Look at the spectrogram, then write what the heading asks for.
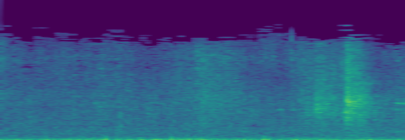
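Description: Coal train hopper cars rolling slowly around a curve, a low steady rumble, with wind buffeting the microphone. A brief high hiss rises near the end.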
